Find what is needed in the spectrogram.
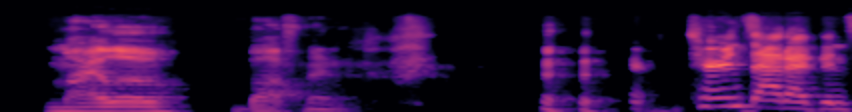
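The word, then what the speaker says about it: Milo Baughman: How do you pronounce that designer's name? Milo Boffman.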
